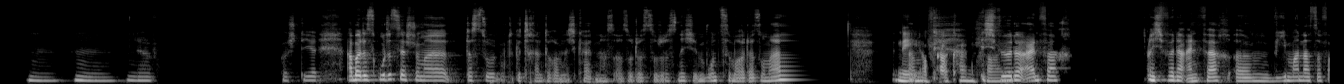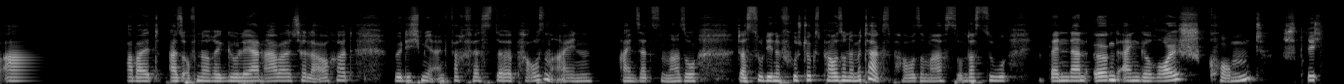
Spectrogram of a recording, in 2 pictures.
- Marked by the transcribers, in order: other background noise; distorted speech; tapping
- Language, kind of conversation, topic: German, advice, Welche Schwierigkeiten hast du dabei, deine Arbeitszeit und Pausen selbst zu regulieren?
